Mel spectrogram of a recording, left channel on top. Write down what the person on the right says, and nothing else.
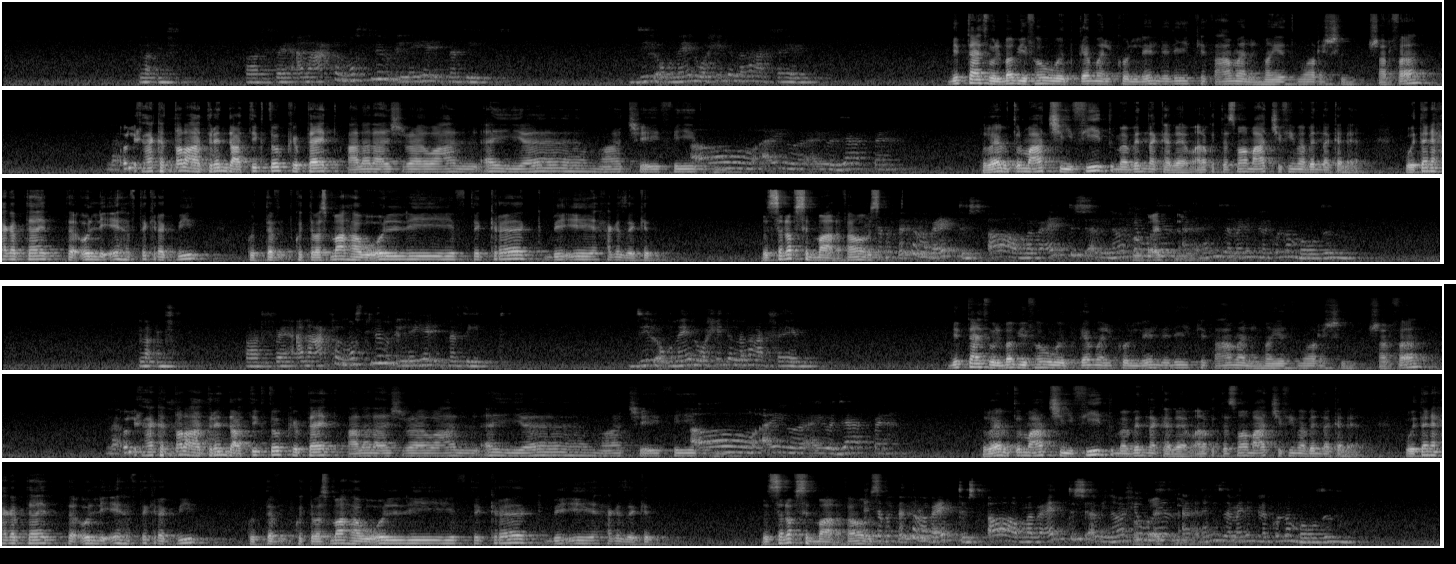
لا مش عارفاها انا عارفه المسلم اللي هي اتنسيت دي الاغنيه الوحيده اللي انا عارفاها له
لا
مش
عارفاها
اه ايوه ايوه دي عارفاها
انت بس انت ما بعدتش اه ما بعدتش قوي انما في
اغنيه
اغاني زمان احنا كنا مبوظينها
